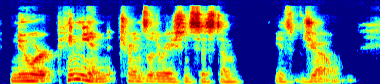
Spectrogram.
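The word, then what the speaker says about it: Zhou: but in the newer opinion transliteration system is Joe z h o u now the pinion system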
